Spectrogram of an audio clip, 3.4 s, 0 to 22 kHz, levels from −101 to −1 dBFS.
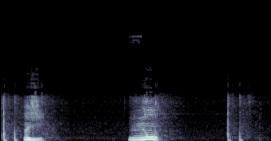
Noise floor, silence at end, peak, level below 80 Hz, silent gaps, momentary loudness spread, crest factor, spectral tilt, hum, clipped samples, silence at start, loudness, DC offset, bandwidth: -85 dBFS; 0.35 s; -6 dBFS; -80 dBFS; none; 12 LU; 16 dB; -5.5 dB/octave; none; under 0.1%; 0.05 s; -20 LUFS; under 0.1%; 7.4 kHz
